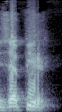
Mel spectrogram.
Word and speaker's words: Zabir: Kemudian saya nikah sama Abdurrahman bin Zabir. Di hadis ini bukan bacanya bukan Zubair, tapi zabir. Abdurrahman bin Zabir.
